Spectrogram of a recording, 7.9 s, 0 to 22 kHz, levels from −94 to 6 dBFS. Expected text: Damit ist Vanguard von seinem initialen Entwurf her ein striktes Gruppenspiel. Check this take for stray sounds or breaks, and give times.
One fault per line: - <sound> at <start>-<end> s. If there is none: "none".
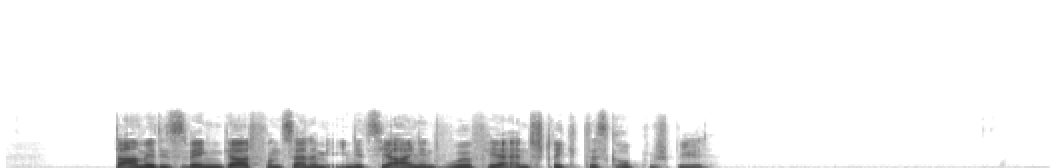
none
